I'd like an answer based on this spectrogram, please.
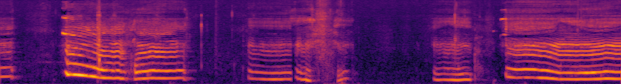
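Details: Siberian Husky producing several mournful harmonic howls that slide downward then level off, with short gaps and a brief rough yelp between them.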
